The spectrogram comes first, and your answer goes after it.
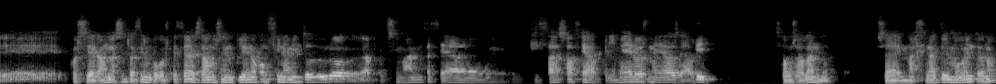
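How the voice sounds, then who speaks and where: A man races along at a very fast pace, his medium pitch carrying fairly even intonation. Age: 40s. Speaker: novelist. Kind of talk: interview. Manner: halting.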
